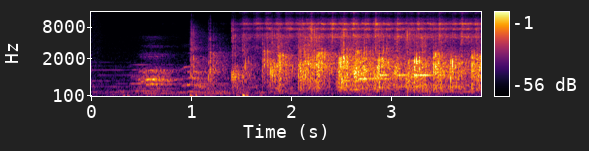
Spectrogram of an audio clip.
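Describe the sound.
A brief bit of talking gives way to an audience breaking into applause, dense overlapping claps that swell quickly and keep going steadily and loudly to the end.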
